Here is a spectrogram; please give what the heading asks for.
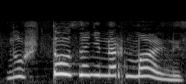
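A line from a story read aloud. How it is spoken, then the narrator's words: Group shouting. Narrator (Russian): закричали они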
